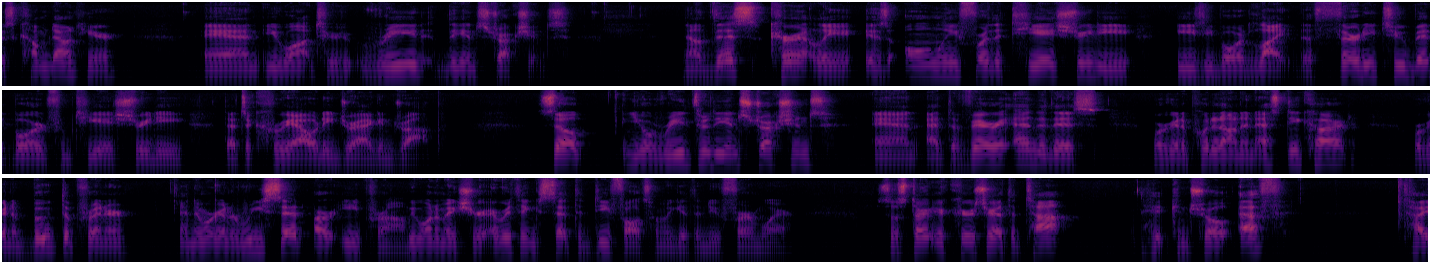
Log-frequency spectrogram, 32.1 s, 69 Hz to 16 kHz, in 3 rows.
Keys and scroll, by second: 30.7 ctrl+f, 32.0 Return.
